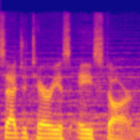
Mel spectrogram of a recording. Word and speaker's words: Sagittarius A*: ious and Powerful object known as Sagittarius A asterisk pronounced Sagittarius AAR it's a super massive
